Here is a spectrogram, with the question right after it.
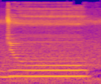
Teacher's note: उल्टे पेश को होठों की गुलाई के साथ अदा करके पढ़ेंगे। जीम, उल्टा पेश जू।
